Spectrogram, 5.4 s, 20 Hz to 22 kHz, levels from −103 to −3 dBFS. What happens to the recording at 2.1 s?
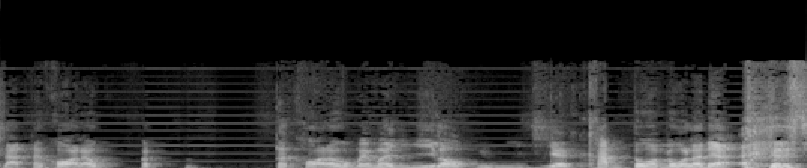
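USB whine runs through the whole clip, including 2.1 s. It is a steady 1 kHz tone with its strongest component at 3 kHz. USB bus current leaking into the audio through power or ground produces it. It sits about 40 dB below the speech.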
